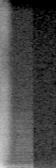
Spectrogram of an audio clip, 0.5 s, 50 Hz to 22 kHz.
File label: SP12, Snares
